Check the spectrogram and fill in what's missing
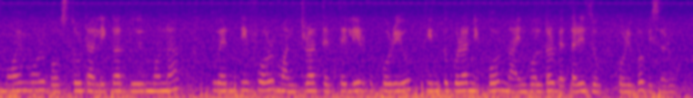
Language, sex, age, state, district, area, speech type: Assamese, female, 30-45, Assam, Nalbari, rural, read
